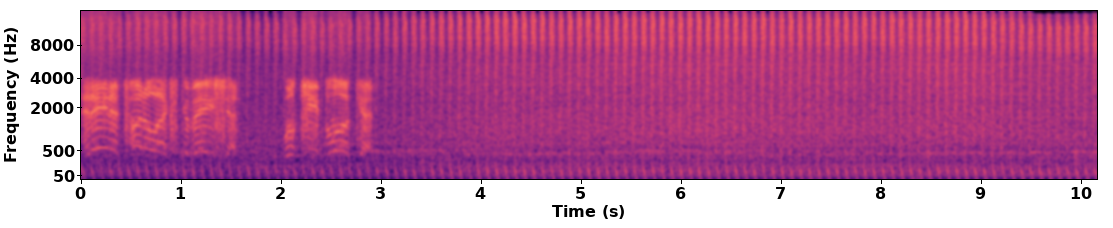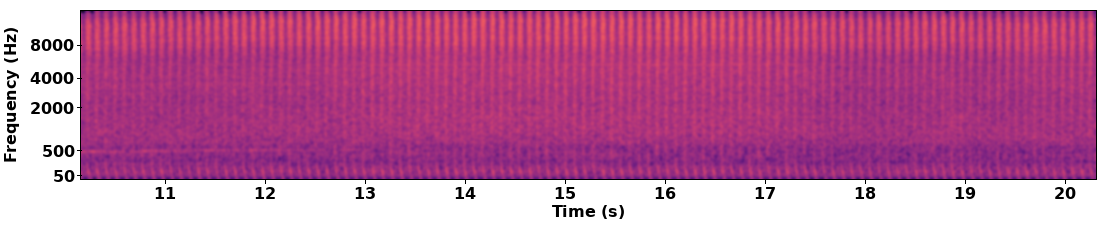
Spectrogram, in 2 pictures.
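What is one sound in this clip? A helicopter's rotor blades thump steadily overhead.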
